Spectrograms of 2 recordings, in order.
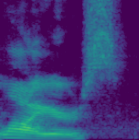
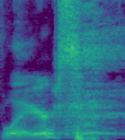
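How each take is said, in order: First: The name sounds like the word liars. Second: The name sounds like the word layers. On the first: The speaker calls it wrong. "I keep mispronouncing because apparently I can't read" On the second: The speaker calls it right. "It's Layers"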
